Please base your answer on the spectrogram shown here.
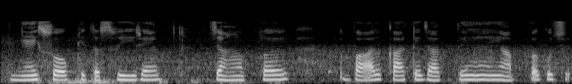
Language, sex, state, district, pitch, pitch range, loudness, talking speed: Hindi, female, Haryana, Charkhi Dadri, 210 Hz, 205-220 Hz, -17 LUFS, 145 wpm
